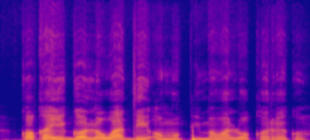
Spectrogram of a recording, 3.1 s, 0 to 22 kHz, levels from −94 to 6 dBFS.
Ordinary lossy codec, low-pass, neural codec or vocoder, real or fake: none; none; codec, 44.1 kHz, 7.8 kbps, Pupu-Codec; fake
